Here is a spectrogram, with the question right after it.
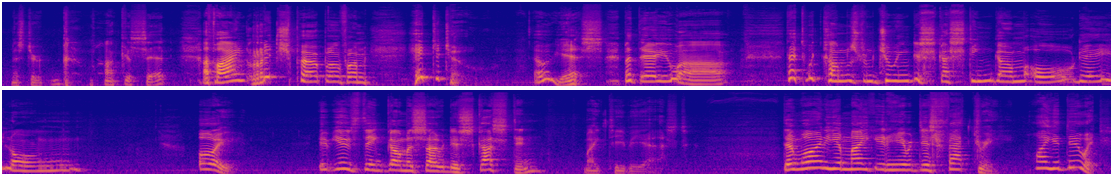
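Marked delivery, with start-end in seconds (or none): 2.0-11.9 high, quick and fussy chocolatier voice; a bright eccentric host, much higher than the narrator; excited Mister Wonka. A narrator's reading. Wonka telling the children what happens to gum chewers, high and fussy. Wonka scolds about Violet. 13.1-22.1 put-on high, loud and brash kid calling out; a pushy know-it-all boy; cheeky boy. A narrator's reading. Mike TV challenging Mister Wonka, brash and loud.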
